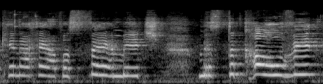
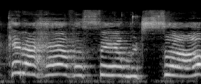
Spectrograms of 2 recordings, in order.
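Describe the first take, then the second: First: High, slowed, timid begging; a higher, pleading voice asking covid for a sandwich. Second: High, timid begging squeak; a higher, pleading voice asking for a sandwich. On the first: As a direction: ask meekly and drawn out, high. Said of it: "It's like". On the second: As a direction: beg politely in a small high voice. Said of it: "I was like". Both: Retold or imitated.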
